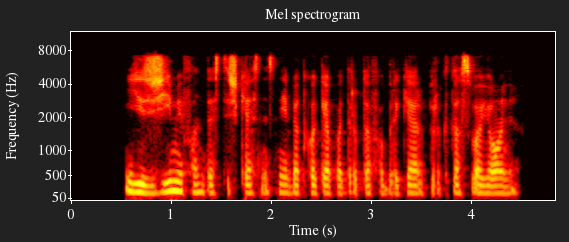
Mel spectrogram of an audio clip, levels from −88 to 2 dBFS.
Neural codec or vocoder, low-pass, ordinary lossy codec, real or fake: none; 7.2 kHz; Opus, 64 kbps; real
